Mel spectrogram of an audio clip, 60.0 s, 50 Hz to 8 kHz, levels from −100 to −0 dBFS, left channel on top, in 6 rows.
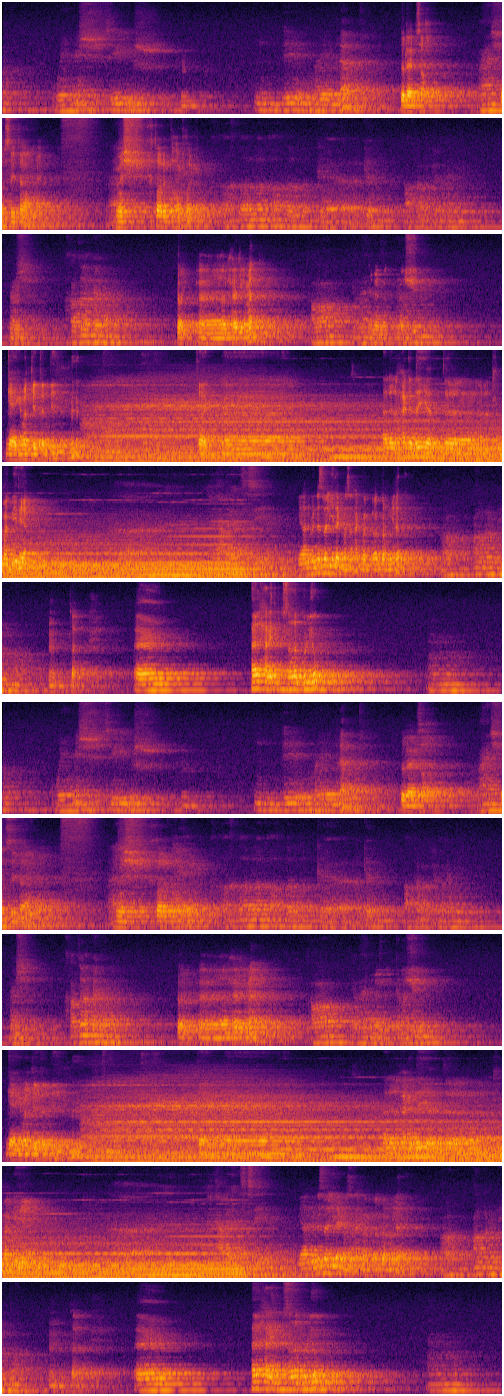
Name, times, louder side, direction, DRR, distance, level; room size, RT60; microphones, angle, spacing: voice 1, 1.1-3.1 5.0-7.3 9.5-10.0 10.3-10.6 11.1-11.8 12.1-12.5 13.2-13.8 14.3-17.5 18.0-19.2 20.1-20.5 21.3-22.2 26.2-26.5 26.9-27.4 27.8-28.5 31.8-32.2 32.7-33.2 42.1-46.0 48.8-49.0 49.4-50.4 58.5-59.1, equal, 60° right, -5 dB, 0.8 m, -33 dB
voice 2, 8.0-8.6 10.0-10.8 12.3-13.8 20.2-20.4 23.5-25.1 27.3-28.3 30.1-31.6 33.9-35.9 37.6-40.6 45.9-48.0 50.9-51.1 51.4-51.5 52.6-53.3 55.0-56.4, left 3 dB, 70° left, 4 dB, 0.4 m, -22 dB
sound 1, 31.5-44.8, equal, 20° right, 0.4 m, -24 dB
6.0 x 3.0 x 2.2 m, 2.9 s
head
